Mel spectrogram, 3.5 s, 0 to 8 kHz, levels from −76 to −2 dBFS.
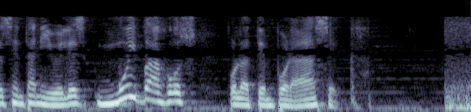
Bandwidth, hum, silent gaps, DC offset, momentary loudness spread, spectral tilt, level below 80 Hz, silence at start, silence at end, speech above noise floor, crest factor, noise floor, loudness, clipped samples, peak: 5.4 kHz; none; none; under 0.1%; 14 LU; -13 dB/octave; -36 dBFS; 0 s; 0 s; 23 dB; 14 dB; -41 dBFS; -19 LUFS; under 0.1%; -6 dBFS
